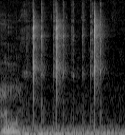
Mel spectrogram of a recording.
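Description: Scissors cutting photos, with several soft, close snips at an uneven pace over faint low background noise.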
